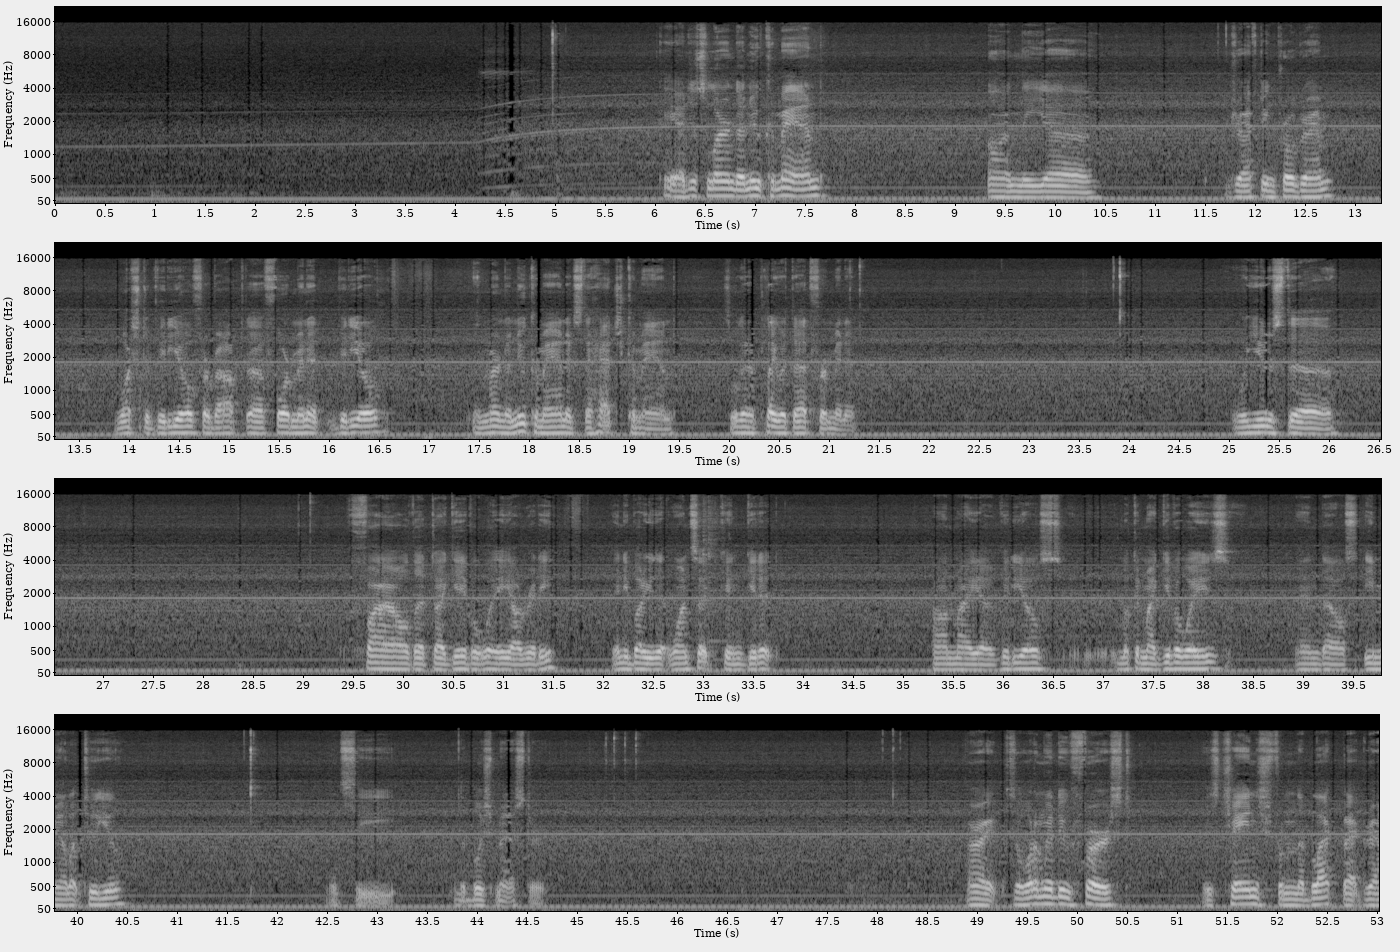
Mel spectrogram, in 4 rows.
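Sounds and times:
faint thin whine tones: 0:00.0 - 0:53.0
low electrical hum: 0:00.0 - 0:53.0
sharp click: 0:23.8 - 0:24.0, 0:45.3 - 0:45.7.

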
